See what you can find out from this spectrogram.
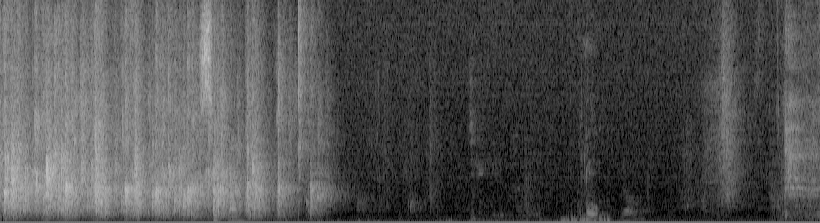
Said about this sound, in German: Please can you give him a round of applause? Genau, also Applaus für ihn.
